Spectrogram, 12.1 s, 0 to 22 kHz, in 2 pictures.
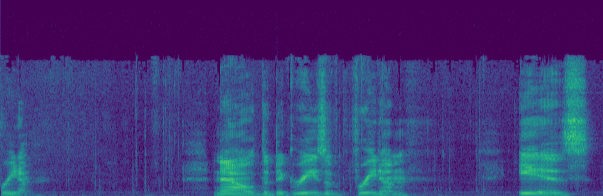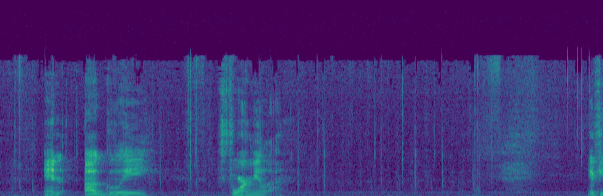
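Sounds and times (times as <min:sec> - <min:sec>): faint steady hum: 0:00.0 - 0:12.0
stylus tapping on tablet screen: 0:08.8 - 0:11.3.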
